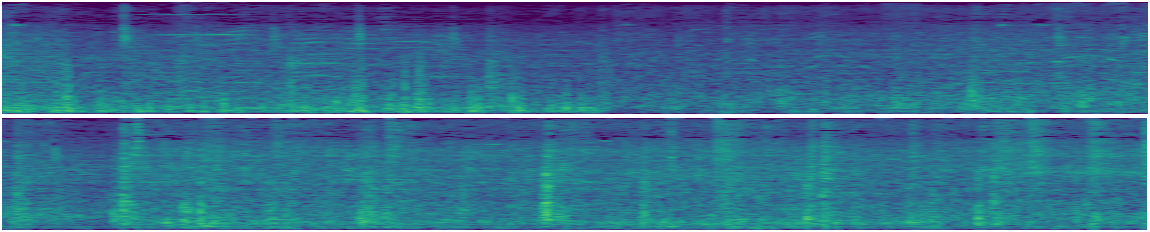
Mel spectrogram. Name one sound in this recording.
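Train wheels knock rhythmically over rail joints.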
